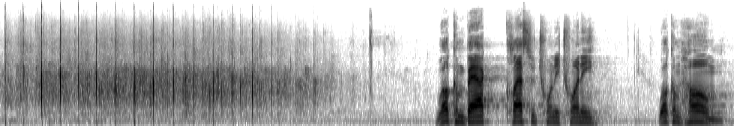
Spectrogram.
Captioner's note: applause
